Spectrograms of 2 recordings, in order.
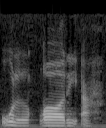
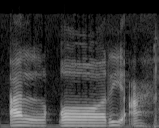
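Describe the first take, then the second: First: The word begins with a u vowel. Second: The word begins with an a vowel. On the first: The speaker calls it wrong. "atau ul-qari'ah" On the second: The speaker calls it right. "hamzah wasalnya juga kita baca fathah"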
